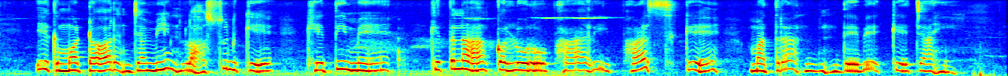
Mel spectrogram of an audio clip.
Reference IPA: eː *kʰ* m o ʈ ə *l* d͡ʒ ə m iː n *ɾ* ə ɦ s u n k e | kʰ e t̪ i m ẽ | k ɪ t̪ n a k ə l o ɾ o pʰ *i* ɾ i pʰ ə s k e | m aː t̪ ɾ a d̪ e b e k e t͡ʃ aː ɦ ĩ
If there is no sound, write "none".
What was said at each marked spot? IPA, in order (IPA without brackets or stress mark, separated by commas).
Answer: k, ɾ, l, a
